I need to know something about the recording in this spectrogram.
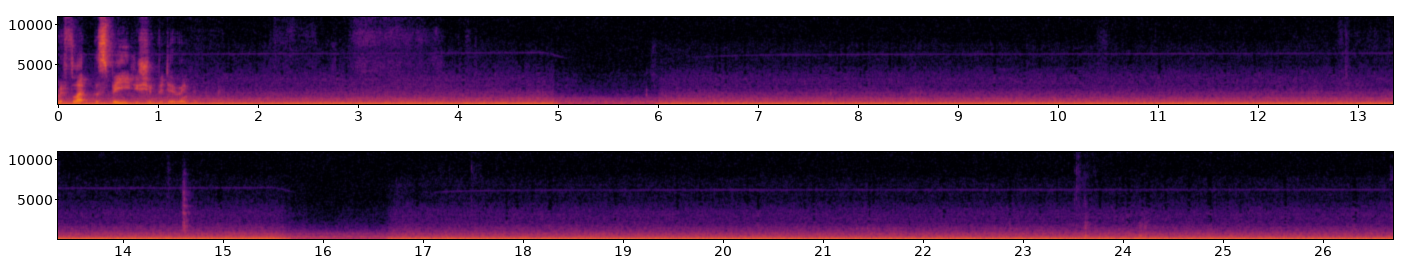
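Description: A truck engine drones steadily and drops off briefly twice as the gears change.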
